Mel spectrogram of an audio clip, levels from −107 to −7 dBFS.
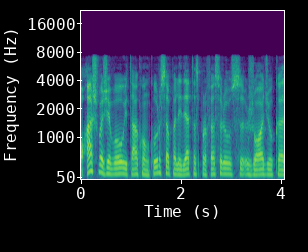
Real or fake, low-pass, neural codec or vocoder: fake; 7.2 kHz; codec, 16 kHz, 16 kbps, FunCodec, trained on Chinese and English, 50 frames a second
